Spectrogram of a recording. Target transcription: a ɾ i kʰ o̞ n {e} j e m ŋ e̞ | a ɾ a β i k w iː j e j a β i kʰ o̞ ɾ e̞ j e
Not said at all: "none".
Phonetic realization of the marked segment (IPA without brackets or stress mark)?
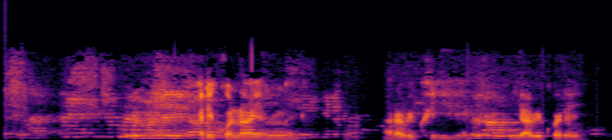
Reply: a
